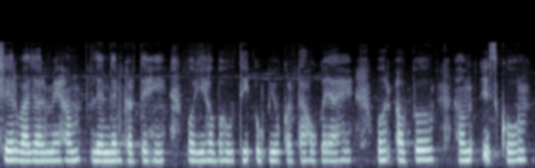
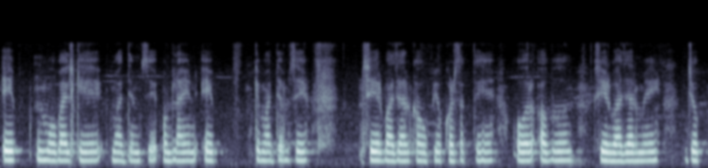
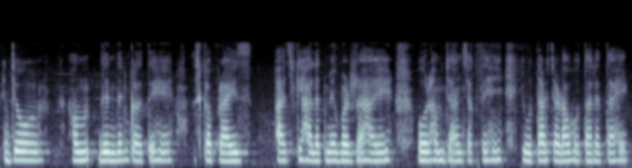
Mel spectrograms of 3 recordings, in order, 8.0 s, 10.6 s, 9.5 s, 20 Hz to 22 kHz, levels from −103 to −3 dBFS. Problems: constant background noise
